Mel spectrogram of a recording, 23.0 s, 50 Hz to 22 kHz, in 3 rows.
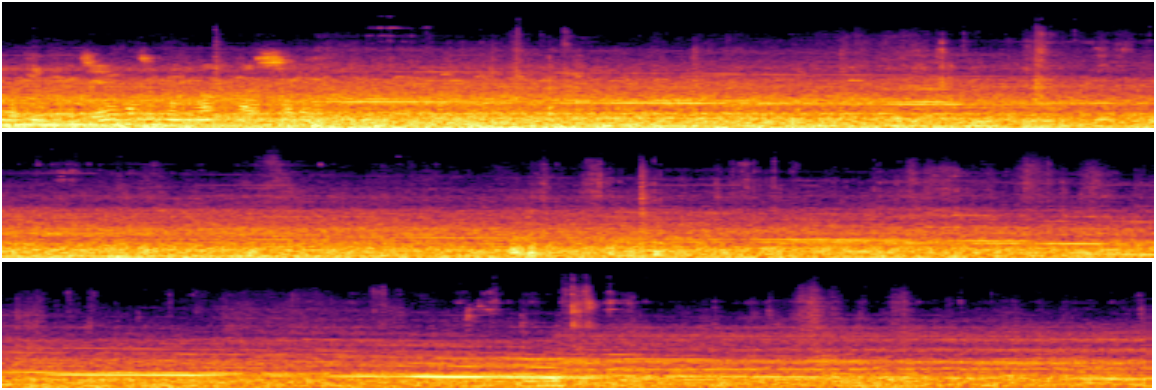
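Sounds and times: train wheels rumbling on track: 0.0s - 23.0s.

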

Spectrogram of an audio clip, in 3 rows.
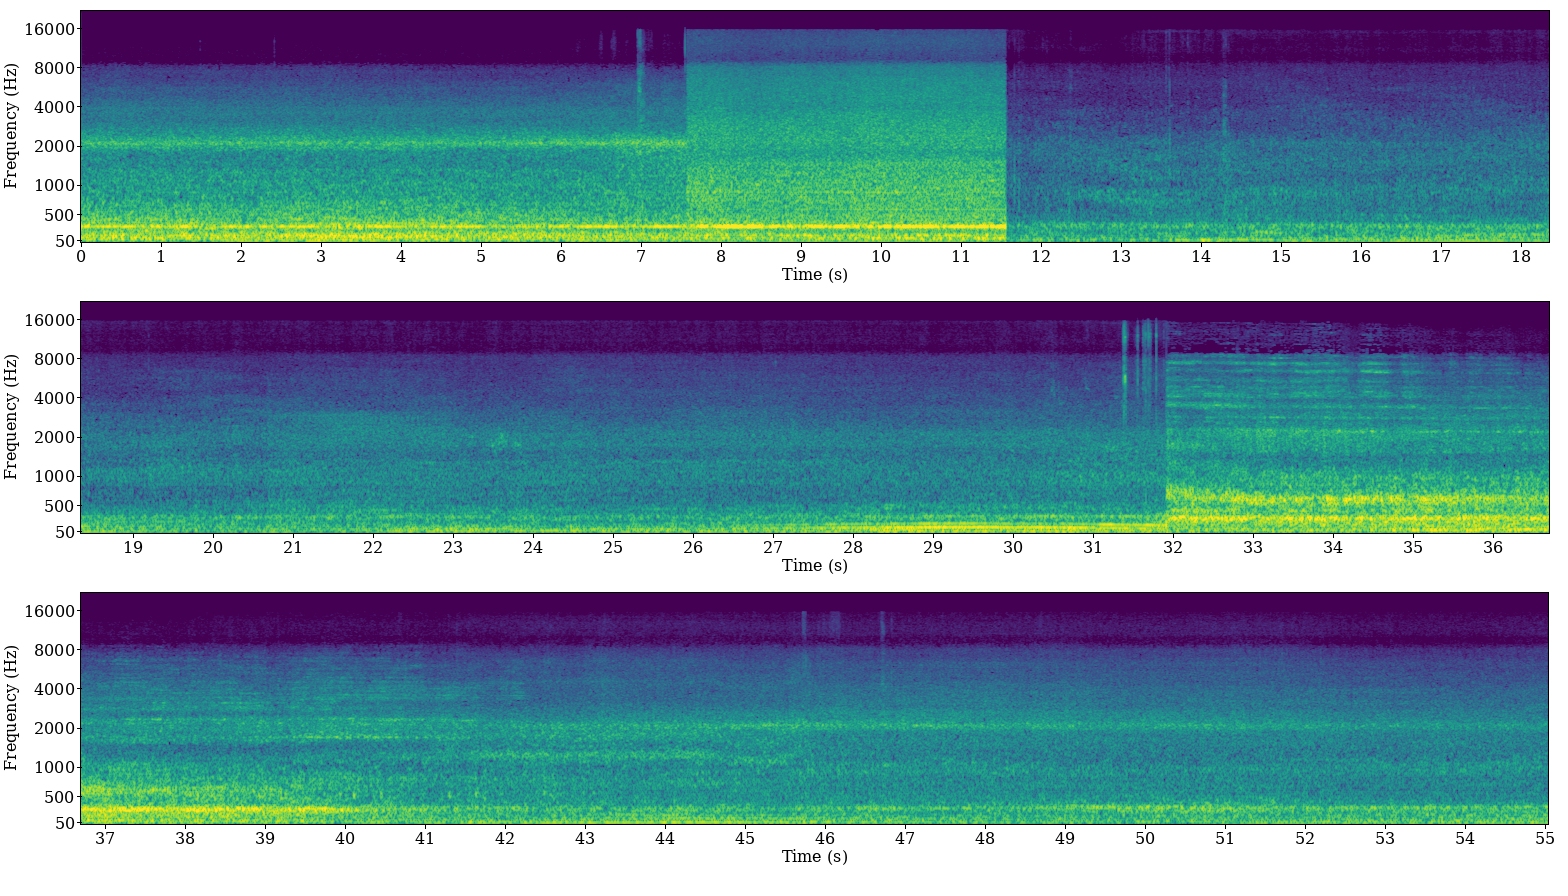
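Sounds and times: mechanical drone: 0.7s - 11.6s, 31.6s - 51.2s
low machine hum: 6.7s - 11.6s
water jets spraying: 7.6s - 12.4s.

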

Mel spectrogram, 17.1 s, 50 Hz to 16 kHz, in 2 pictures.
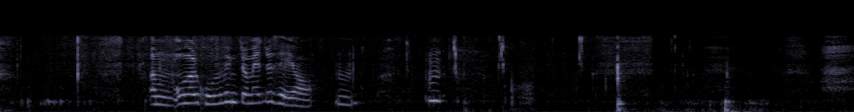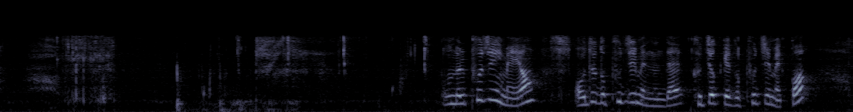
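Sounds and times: chewing: 3.9s - 7.0s
slurping from spoon: 9.1s - 9.8s.

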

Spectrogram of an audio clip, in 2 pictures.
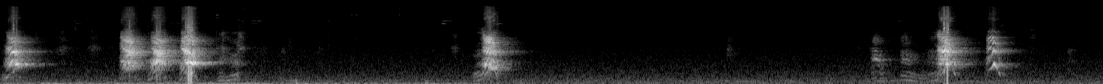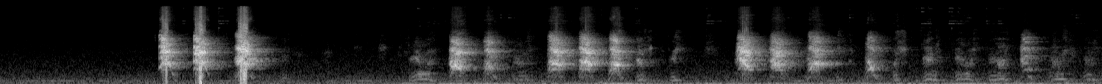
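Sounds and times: puppy barking: 0.0s - 0.6s, 1.2s - 2.5s, 4.8s - 5.3s, 8.7s - 10.2s, 12.6s - 13.9s, 15.2s - 17.7s, 18.4s - 22.0s.

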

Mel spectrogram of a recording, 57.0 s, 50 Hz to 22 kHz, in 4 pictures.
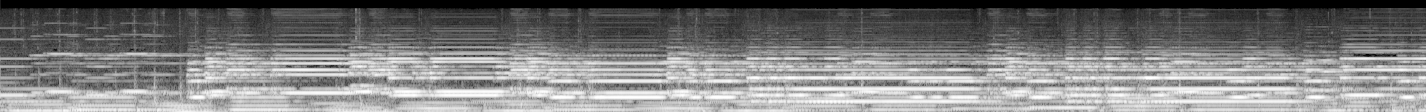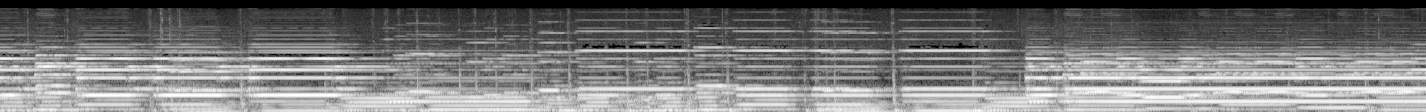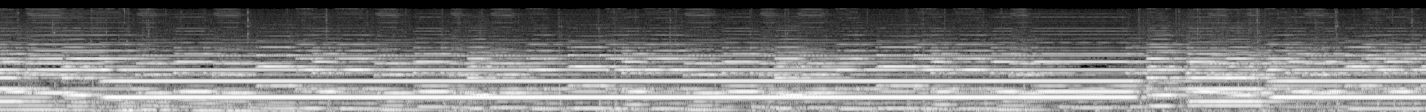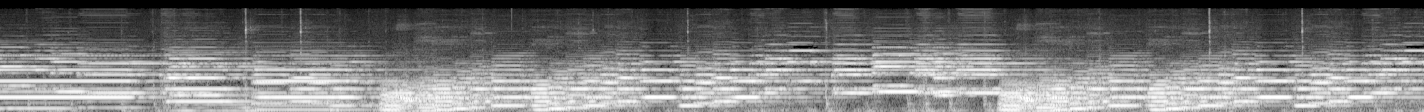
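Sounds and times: organ music: 0.0s - 57.0s.

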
